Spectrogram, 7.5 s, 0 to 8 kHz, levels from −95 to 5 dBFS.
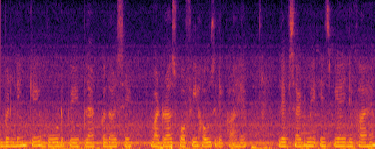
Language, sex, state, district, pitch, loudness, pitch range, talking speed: Hindi, female, Delhi, New Delhi, 195 Hz, -17 LUFS, 185-200 Hz, 145 wpm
